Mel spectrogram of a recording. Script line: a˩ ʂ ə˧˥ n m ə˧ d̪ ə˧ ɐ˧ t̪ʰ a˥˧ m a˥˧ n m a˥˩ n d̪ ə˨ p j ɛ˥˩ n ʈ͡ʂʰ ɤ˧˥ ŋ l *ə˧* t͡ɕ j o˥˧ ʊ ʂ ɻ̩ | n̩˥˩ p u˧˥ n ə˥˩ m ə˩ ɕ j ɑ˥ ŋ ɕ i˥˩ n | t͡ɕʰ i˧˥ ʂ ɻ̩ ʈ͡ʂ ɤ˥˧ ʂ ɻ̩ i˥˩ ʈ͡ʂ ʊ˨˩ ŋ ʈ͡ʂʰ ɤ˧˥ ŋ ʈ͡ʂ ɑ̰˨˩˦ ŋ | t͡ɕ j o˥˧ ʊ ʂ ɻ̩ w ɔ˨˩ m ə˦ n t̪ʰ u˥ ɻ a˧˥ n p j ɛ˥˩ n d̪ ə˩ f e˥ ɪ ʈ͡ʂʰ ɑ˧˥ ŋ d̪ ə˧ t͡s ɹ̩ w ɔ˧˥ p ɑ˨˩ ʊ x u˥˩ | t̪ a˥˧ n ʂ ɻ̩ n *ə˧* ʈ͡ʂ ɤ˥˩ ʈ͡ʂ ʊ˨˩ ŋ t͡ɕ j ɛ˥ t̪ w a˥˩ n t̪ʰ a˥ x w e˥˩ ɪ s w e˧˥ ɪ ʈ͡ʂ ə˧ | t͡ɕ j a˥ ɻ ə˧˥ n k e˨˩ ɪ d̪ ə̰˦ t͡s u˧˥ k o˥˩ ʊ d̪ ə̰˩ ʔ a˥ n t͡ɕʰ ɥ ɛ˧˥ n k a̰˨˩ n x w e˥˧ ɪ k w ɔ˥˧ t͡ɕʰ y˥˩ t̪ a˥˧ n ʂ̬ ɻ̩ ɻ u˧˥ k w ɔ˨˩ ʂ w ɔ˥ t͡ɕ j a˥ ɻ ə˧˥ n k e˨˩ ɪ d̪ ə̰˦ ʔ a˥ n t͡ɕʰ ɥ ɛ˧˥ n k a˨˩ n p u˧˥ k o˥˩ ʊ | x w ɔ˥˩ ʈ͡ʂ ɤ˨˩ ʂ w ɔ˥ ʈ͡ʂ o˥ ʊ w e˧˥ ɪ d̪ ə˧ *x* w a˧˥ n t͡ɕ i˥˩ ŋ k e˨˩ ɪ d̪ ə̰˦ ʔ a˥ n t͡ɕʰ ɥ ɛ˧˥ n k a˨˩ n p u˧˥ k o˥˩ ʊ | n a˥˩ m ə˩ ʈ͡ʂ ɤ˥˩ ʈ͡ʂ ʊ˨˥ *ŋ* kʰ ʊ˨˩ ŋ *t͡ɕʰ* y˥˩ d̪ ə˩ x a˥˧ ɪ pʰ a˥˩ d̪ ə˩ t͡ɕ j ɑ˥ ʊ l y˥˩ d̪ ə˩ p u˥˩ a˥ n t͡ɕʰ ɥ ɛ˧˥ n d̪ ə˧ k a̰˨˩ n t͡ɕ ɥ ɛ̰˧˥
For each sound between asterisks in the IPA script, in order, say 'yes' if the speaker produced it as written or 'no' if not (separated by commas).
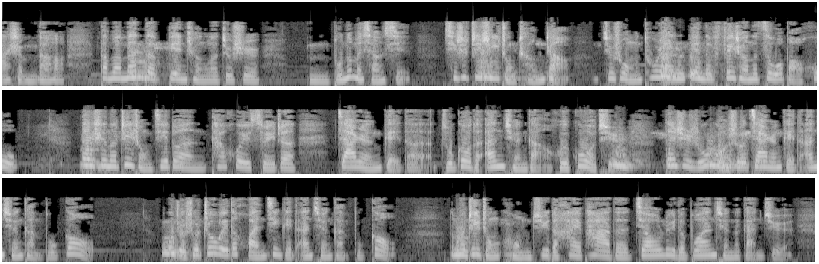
yes, no, yes, yes, no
